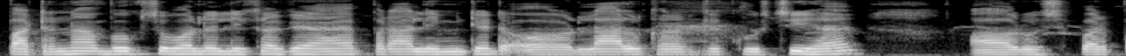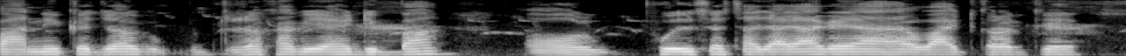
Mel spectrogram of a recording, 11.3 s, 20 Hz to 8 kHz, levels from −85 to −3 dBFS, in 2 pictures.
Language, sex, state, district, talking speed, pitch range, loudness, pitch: Bajjika, male, Bihar, Vaishali, 185 wpm, 130-145 Hz, -17 LUFS, 140 Hz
